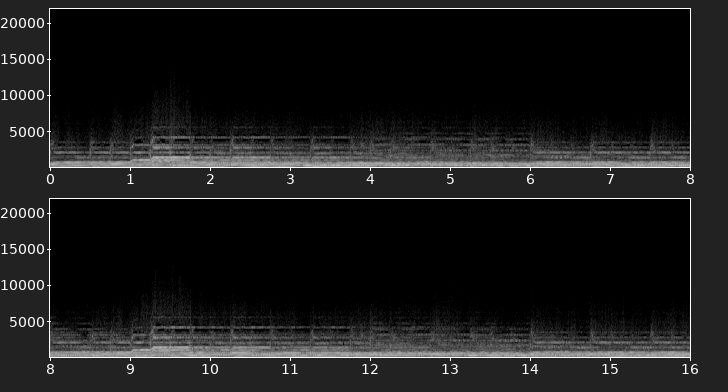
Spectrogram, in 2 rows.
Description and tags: Bubble Kingdom (120 BPM)
Fun little loop in F major 120 bpm created with U-he Diva
120, ambience, ambient, atmosphere, bubbly, chords, dance, electronic, F, loop, loopmusic, major, music, pad, sound, synth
